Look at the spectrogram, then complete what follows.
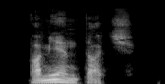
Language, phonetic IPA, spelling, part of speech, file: Polish, [pãˈmʲjɛ̃ntat͡ɕ], pamiętać, verb, Pl-pamiętać.ogg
